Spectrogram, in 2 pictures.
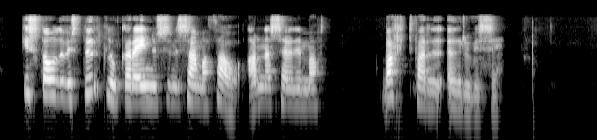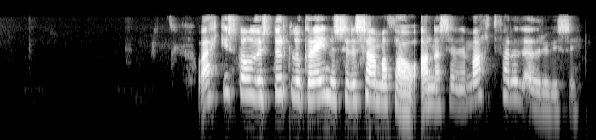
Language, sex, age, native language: Icelandic, female, 50-59, Icelandic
